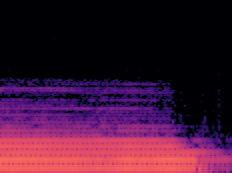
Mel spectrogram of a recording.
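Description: Cello and piano holding one long, steady low chord, which starts to die away near the end.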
